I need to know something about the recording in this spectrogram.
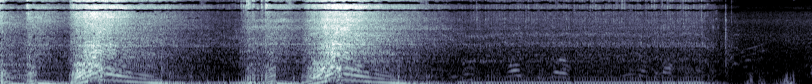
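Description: Motorcycle engine revved hard twice, the pitch rising and falling back each time, then idling steadily before it stops suddenly about a second before the end.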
